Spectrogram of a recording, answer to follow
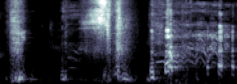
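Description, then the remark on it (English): A voice imitates throat clearing: a run of harsh, raspy, breathy bursts, then a rougher voiced rumble trailing off. The sounds are moderately loud with no clear speech around them. “Like the bullet's on its way just because he starts clearing his throat.”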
